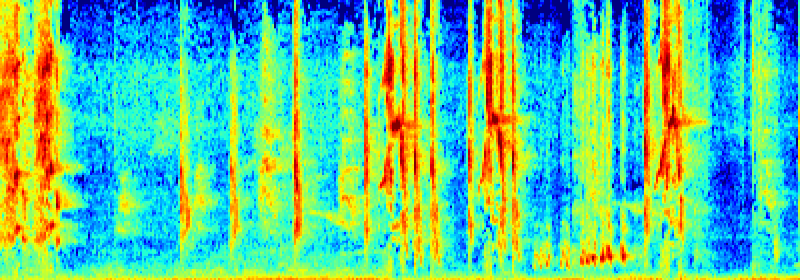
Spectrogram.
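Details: Song of a white-rumped shama after bathing: a loud buzzy opening, sparse high chips, then bright piercing whistles mixed with lower fluty notes in short, varied phrases.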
